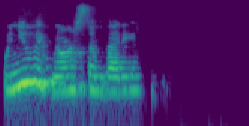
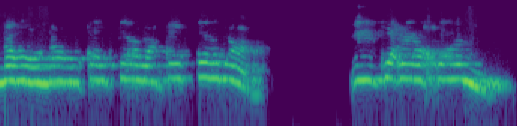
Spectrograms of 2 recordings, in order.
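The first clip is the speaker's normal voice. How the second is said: high, loud urging shout; urgent calling; 8 semitones higher, 3 dB louder, slower than usual. Acted. Raven shouting to Hawk to keep flying, urgent. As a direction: call him onward with force. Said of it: "and Raven's going".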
